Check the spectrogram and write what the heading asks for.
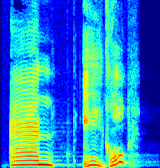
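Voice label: "eagle", English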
